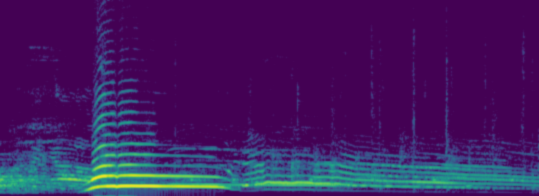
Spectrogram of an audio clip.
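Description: A person's loud whoop. The voice jumps up in pitch a little under a second in, holds for about a second, then trails slowly down in pitch for a couple of seconds.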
